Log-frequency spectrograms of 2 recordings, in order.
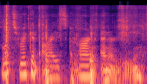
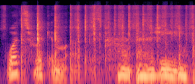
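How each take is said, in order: First: Said in the usual way. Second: Rereading the question in a hammed-up deep voice; mock deep voice. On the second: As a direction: drop into a playful deep oracle voice. Rereads client question in put-on voice.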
